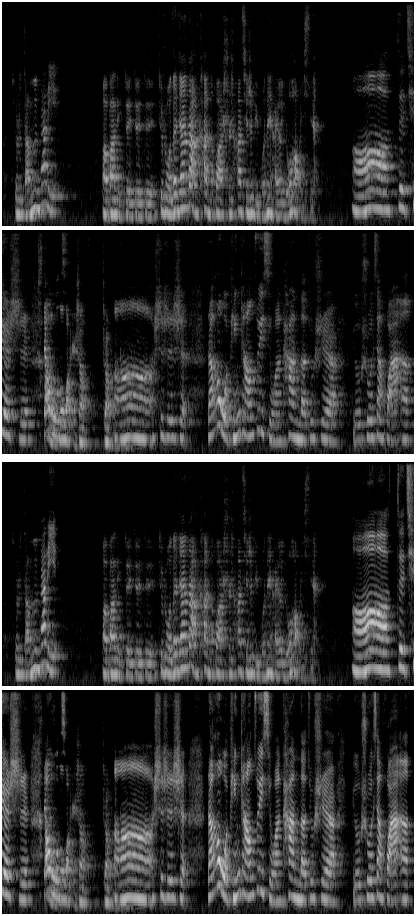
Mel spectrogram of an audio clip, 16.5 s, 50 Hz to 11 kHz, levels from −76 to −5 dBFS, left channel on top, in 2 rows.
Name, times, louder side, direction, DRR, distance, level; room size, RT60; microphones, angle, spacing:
voice 1, 0.3-0.8 2.0-6.3 9.1-9.9 10.2-10.5, left 2 dB, 15° left, 0.6 m, -35 dB
voice 2, 0.8-1.1 7.0-9.4 10.5-16.3, right 6 dB, 45° right, 0.4 m, -30 dB
9.4 x 3.8 x 3.1 m
head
